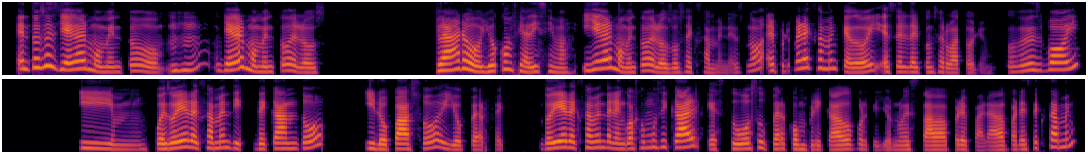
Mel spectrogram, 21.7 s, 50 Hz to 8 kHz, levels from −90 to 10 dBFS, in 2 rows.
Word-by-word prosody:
Entonces 370 +6 +3
llega 290 +2 +6
el 325 - +2
momento 195 -2 -3
Ujú, 260 +4 -4 0.2
llega 260 +3 +6
el - - +5
momento 210 -1 -2
de 235 - 0
los 180 -1 -4 1.2
Claro, 265 0 +6
yo 220 +3 +1
confiadísima. 205 - -3
Y 245 - -7
llega 315 +5 +5
el 360 - +3
momento 190 - -3
de 240 - +1
los 175 -1 -1
2 180 +2 -8
exámenes, 180 -2 -12
¿no? 250 +3 -4
El 245 - -2
primer 305 +10 -1
examen 340 -2 -1
que 200 - 0
doy 190 +6 0
es 200 - -4
el 200 -1 -3
del 190 -1 -3
conservatorio. 180 -4 -8
Entonces 240 +6 -6
voy 285 +5 +4 0.9
y, 220 -3 -2
mm, 175 0 -12
pues, 200 0 +2
doy 225 +3 +6
el 265 -1 +5
examen 235 +1 0
dic 210 -4 -4
de 200 0 -3
canto 215 - +1 0.4
y 215 -2 -2
lo 185 -1 +1
paso 210 +5 +4
y 225 - -3
yo: 175 -1 -4
"Perfecto". 170 0 -10 0.3
Doy 215 +5 +3
el 255 - +7
examen 245 +1 0
de 240 - +1
lenguaje 210 +2 -2
musical, 260 +3 +3
que 185 - -5
estuvo 195 +2 -2
super 200 -4 -4
complicado, 175 0 -2
porque 175 -5 -12
yo - - -12
no 170 0 -10
estaba 165 0 -1
preparada 165 -2 -5
para 180 +1 -5
ese 230 - -7
examen 270 +6 -1
210 Hz, 185 wpm, -24 LUFS, 185-255 Hz, 1.2 s, el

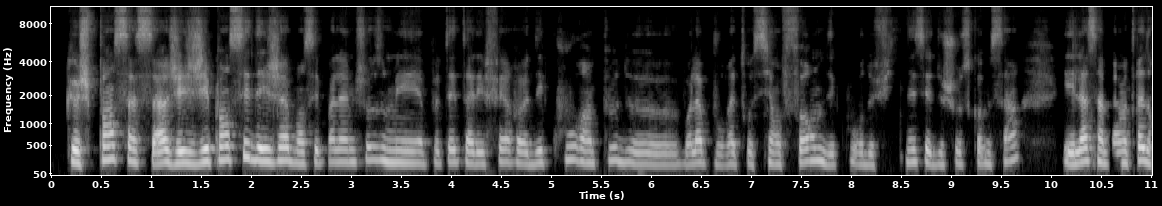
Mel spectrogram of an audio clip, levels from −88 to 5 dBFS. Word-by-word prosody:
que 205 -2 +8
je 200 - 0
pense 250 0 +3
à 210 - +4
ça. 200 0 +5
J'ai 195 0 +6
j'ai 195 +3 +5
pensé, 240 +5 +2
déjà, 225 -1 +6
bon 190 -3 -1
c'est 195 +2 -3
pas 205 +1 -5
la 205 0 0
même 205 - -4
chose, 235 +2 -4
mais 195 -2 0
peut-être 200 +1 -4
aller 185 -1 +1
faire, 205 +2 -5
heu, 180 -1 0
des 195 +3 -3
cours 240 +3 -7
un 195 -1 -1
peu 225 +4 -8
de 180 -4 -5
voilà, 185 +3 -1
pour 175 -2 -11
être 180 +2 -7
aussi 175 +3 -6
en 175 - -4
forme 210 +5 -2
des 170 -2 -6
cours 175 +1 -10
de 170 - -6
fitness 205 +5 -9
et 200 - +2
de 175 0 -9
choses 180 +1 -9
comme 180 - -6
ça 215 +8 -7 0.5
et 180 - +4
là, 210 +3 +6
ça 215 -2 +1
me - - -8
permettrait 190 +4 +3
de 210 - +1
200 Hz, 250 wpm, -22 LUFS, 185-215 Hz, 0.5 s, que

